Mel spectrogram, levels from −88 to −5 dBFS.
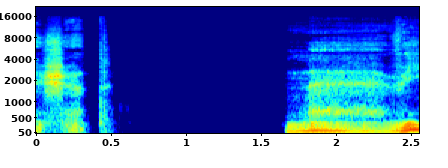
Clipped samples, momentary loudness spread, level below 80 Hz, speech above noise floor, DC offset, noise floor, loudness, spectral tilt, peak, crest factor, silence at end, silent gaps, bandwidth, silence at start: under 0.1%; 19 LU; -44 dBFS; over 62 dB; under 0.1%; under -90 dBFS; -32 LUFS; -6 dB/octave; -12 dBFS; 18 dB; 0 s; 0.74-1.63 s; 15.5 kHz; 0 s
